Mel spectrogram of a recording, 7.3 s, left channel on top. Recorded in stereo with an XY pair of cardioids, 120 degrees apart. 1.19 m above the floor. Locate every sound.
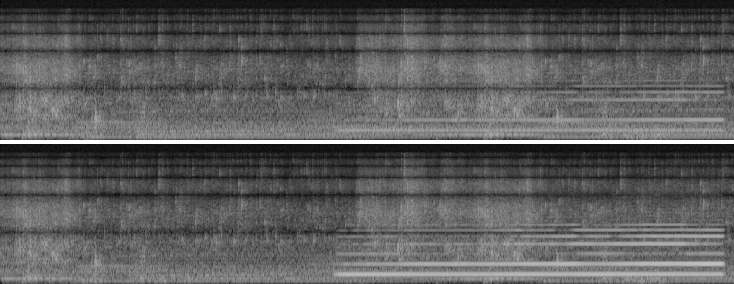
0.0 s running water: 5° left
3.3 s a flute: 70° right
